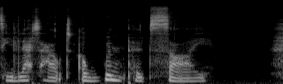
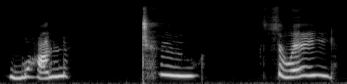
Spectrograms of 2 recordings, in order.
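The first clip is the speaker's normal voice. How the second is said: much higher, louder count; tense count; 13 semitones higher, 7 dB louder, much slower than usual. A narrator's reading. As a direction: count down to the run. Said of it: "Mitch counted".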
